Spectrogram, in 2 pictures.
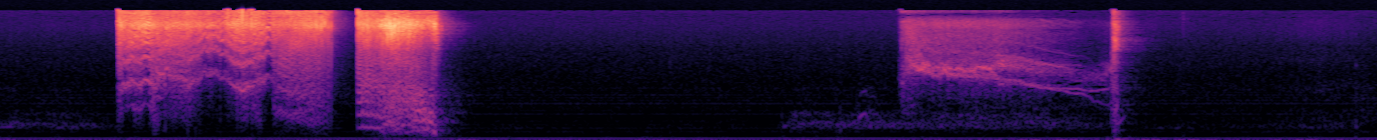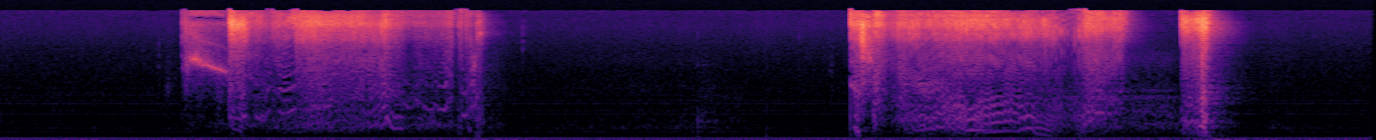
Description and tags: A man kissing this great platform for free sounds :*
funny, human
